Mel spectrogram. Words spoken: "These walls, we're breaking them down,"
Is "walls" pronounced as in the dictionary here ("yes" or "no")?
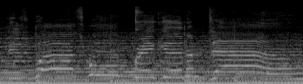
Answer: no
